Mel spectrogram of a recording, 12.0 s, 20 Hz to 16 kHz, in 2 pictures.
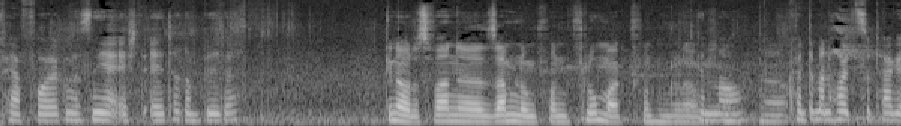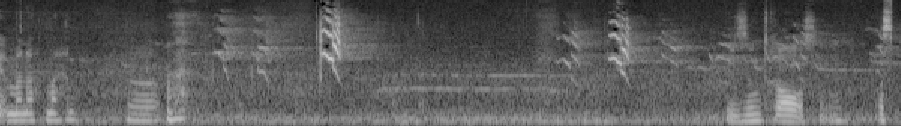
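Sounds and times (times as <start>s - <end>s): songbird chirping: 2.6s - 12.0s.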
